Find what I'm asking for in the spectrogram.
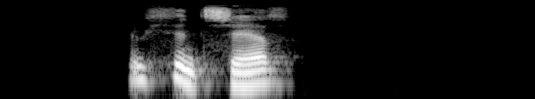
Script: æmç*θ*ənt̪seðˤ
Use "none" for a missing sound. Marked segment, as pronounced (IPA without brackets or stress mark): θ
